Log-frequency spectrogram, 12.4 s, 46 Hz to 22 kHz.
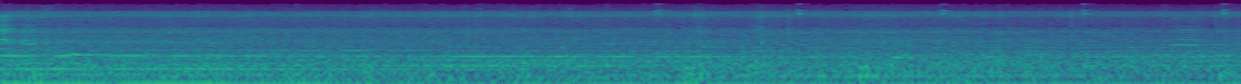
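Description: Karosa ŠL 11 bus's diesel engine running under way, heard from inside the passenger cabin as a steady drone with a held whine that wavers slightly in pitch.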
